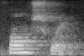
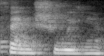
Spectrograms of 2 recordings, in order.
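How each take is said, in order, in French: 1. Il se prononce à la chinoise, avec des tons mélodiques. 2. Il se prononce à la française, comme il est écrit. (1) "non, non, c'est feng shui ... le chinois, c'est une langue qui est mélodieuse" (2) "les gens disent toujours feng shui ... on va le prononcer comme on le voit"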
